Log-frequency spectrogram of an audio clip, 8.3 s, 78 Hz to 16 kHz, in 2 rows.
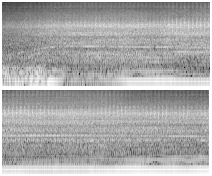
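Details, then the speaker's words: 1993 Honda Prelude, 5-speed manual, 223,000 miles, started after two years sitting: smooth, steady hum with no knocking or misfire but RPMs slightly high, owner suspects clogged EGR, bad plugs or bad fuel; normal running. "That sounds really good. RPMs are kind of high."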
